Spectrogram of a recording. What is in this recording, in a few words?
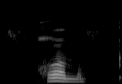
"rhum", phonetics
